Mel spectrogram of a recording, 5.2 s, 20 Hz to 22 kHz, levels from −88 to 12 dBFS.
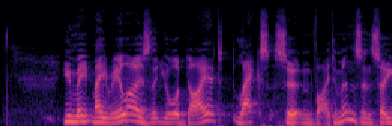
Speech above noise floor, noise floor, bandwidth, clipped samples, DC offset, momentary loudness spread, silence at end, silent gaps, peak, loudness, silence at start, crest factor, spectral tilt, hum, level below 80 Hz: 32 dB; -60 dBFS; 16 kHz; under 0.1%; under 0.1%; 8 LU; 0 s; none; -12 dBFS; -28 LUFS; 0.85 s; 18 dB; -5.5 dB/octave; none; -58 dBFS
